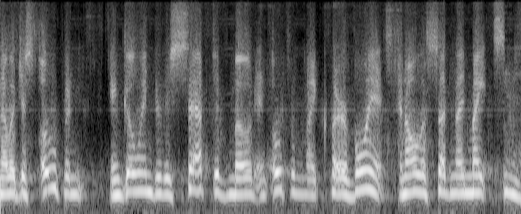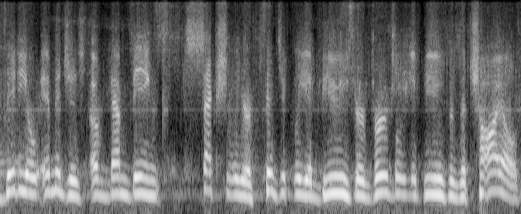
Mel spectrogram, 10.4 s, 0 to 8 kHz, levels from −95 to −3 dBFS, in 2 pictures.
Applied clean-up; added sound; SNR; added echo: neural separator model SepFormer DNS4.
